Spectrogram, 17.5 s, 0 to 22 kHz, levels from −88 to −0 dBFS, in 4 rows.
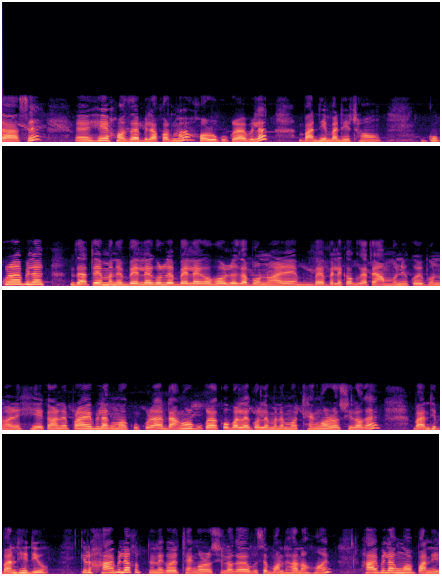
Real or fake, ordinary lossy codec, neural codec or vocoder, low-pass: real; none; none; 7.2 kHz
